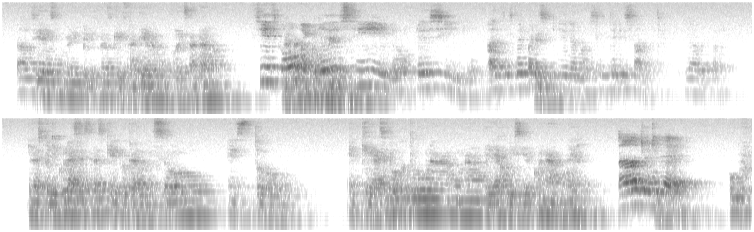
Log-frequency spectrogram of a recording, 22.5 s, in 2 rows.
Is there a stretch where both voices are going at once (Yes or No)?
Yes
